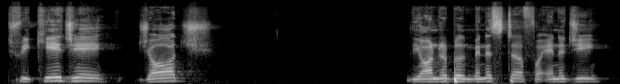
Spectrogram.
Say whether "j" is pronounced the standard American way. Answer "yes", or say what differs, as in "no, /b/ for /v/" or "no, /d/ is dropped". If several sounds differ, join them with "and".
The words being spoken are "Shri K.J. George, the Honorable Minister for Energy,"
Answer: yes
